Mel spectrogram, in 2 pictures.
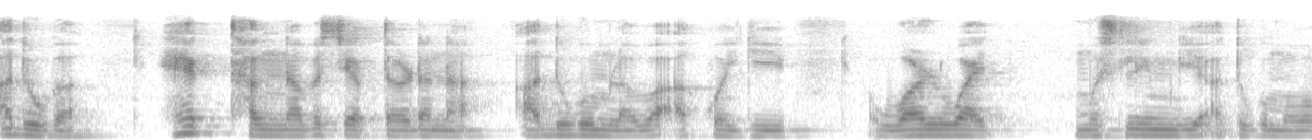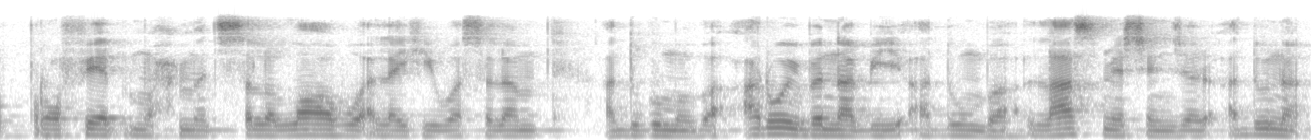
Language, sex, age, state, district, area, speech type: Manipuri, male, 30-45, Manipur, Bishnupur, rural, spontaneous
